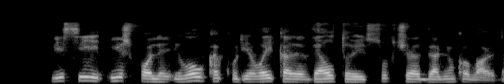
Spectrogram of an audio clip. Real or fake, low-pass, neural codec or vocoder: fake; 7.2 kHz; codec, 16 kHz, 2 kbps, FreqCodec, larger model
